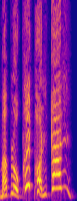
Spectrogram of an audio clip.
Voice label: Cookie level up, th; cookie run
